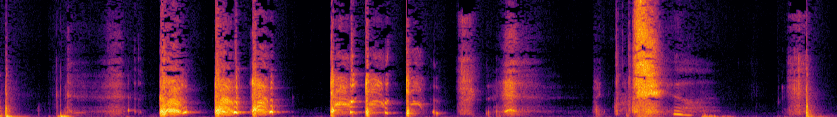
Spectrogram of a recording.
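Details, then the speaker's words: Sneezing fit in an adult with cold remnants plus allergies and a teasing tickle: a run of forceful, explosive sneezes with quiet breaths and small catches between them, winding down. "Oh, fucking sneezing fits. Oh God. Now it's teasing."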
